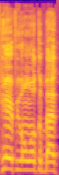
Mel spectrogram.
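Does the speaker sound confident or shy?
confident. The voice sounds confident, relaxed and assured. The speaker has grown comfortable addressing an audience. "But now I'm like"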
